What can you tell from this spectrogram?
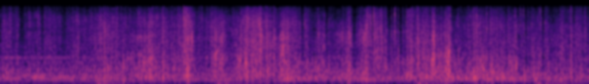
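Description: Dry fallen oak leaves crackling and rustling close to the microphone in dense, irregular crisp bursts, louder from about a second in. Faint music runs underneath.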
